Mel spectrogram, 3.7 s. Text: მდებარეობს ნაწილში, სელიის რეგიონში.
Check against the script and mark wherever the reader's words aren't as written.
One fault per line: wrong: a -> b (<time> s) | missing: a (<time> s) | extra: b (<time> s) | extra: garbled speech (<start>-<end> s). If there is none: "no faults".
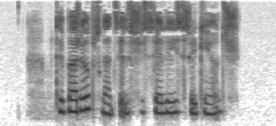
no faults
